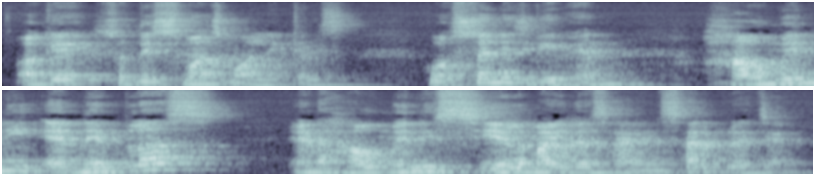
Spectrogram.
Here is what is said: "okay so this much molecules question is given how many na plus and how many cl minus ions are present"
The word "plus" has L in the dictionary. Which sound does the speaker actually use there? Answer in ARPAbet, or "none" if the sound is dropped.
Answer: L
